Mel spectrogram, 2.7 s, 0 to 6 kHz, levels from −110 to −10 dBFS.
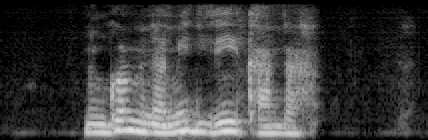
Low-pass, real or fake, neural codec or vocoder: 5.4 kHz; fake; codec, 44.1 kHz, 7.8 kbps, Pupu-Codec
